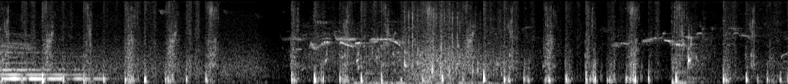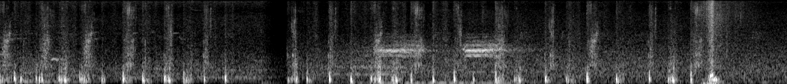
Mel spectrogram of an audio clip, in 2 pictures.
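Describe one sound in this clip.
Small footsteps patter quickly over the ground.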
